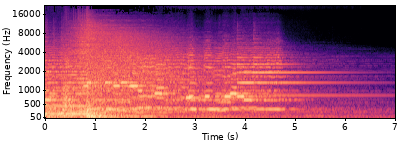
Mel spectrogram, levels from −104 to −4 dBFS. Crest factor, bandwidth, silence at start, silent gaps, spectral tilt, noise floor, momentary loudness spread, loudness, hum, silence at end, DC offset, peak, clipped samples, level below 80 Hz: 16 dB; 18 kHz; 0 s; none; -5 dB/octave; -44 dBFS; 17 LU; -16 LUFS; none; 0.8 s; under 0.1%; 0 dBFS; under 0.1%; -28 dBFS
